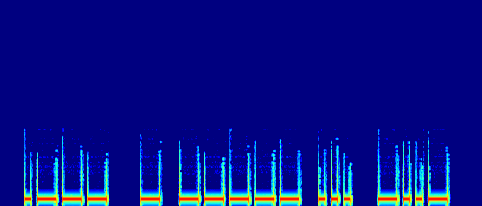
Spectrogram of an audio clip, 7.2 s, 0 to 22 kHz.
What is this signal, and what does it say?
Morse code, heard as a keyed tone, about 13 wpm, 800 Hz. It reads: JT0SX
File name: CW / DET / 1 9 1500C S C 12wpm 3811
